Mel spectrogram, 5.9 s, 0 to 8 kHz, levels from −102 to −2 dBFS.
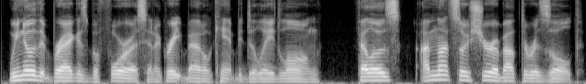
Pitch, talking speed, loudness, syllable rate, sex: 110 Hz, 235 wpm, -18 LUFS, 5.8 syllables/s, male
